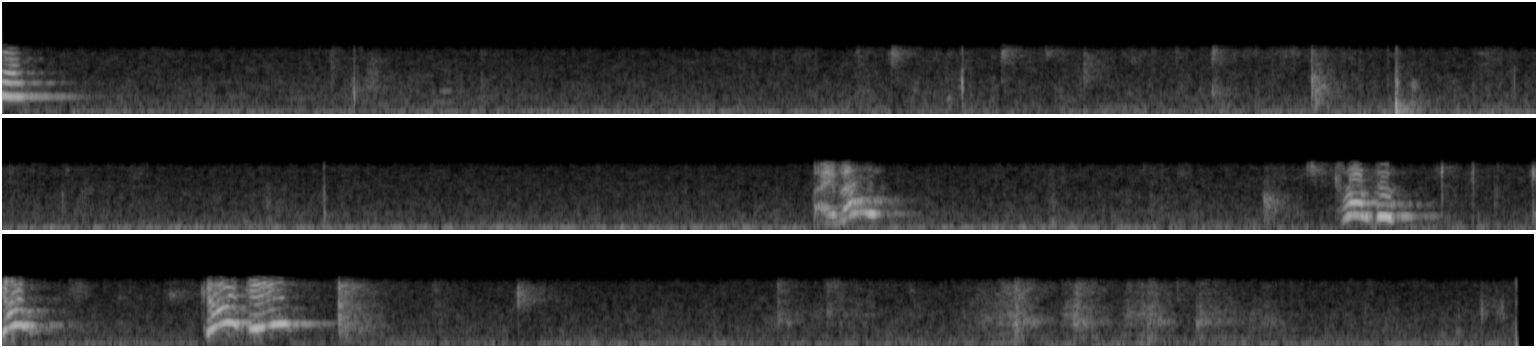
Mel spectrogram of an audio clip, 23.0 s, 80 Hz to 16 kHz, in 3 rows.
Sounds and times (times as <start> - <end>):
Speech: 11.7 - 12.3, 14.2 - 17.0.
